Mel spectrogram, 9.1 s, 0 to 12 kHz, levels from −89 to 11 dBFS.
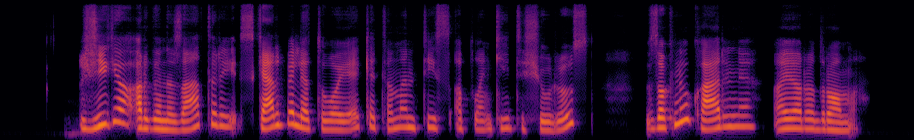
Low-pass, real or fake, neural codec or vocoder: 10.8 kHz; fake; codec, 24 kHz, 1.2 kbps, DualCodec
